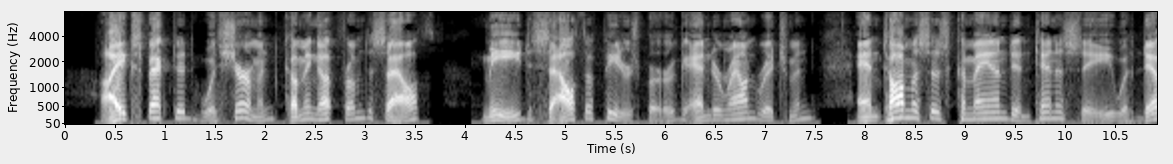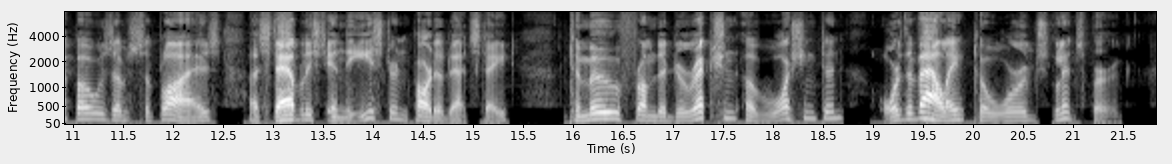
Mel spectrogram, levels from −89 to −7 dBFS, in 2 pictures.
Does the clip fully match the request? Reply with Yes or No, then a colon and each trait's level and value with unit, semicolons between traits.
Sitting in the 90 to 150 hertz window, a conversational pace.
No: low, 135 Hz; slow, 125 wpm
